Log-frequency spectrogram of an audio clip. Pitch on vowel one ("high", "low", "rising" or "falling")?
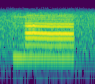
low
